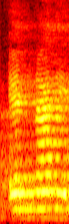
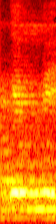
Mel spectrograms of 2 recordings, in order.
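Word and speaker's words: إني: Wa anni faddaltukum pakai taukid, tidak ada nun bikoyah di sini, langsung nunnya dua harusnya innani, tapi di sini dibacanya inni, didomelkan.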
